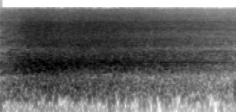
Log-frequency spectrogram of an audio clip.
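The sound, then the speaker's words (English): A large audience shouts amen together, a loud sustained roar of many voices that swells quickly, holds for a few seconds, then slowly fades. “Let me hear your loudest amen.”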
